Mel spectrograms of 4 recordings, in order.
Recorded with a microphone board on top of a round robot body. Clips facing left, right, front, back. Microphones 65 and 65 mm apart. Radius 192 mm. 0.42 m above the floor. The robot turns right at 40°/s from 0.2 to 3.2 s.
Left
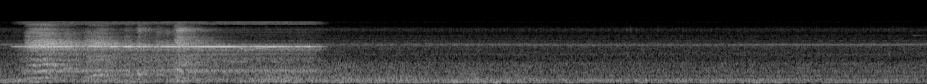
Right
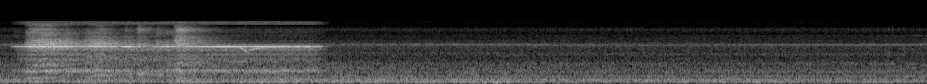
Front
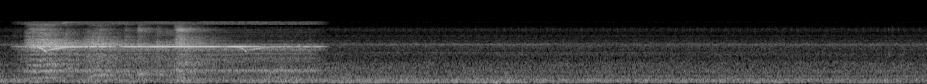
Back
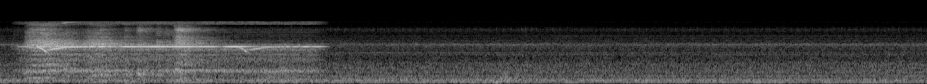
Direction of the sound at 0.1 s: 110° left.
